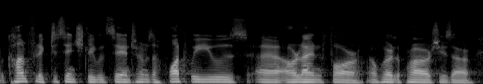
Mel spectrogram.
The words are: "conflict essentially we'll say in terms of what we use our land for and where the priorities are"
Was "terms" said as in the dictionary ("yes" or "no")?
yes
